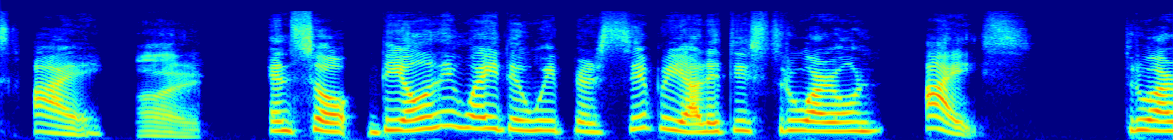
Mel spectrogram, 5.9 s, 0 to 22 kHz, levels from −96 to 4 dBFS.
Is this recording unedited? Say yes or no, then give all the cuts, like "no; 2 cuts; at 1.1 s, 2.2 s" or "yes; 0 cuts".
yes; 0 cuts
